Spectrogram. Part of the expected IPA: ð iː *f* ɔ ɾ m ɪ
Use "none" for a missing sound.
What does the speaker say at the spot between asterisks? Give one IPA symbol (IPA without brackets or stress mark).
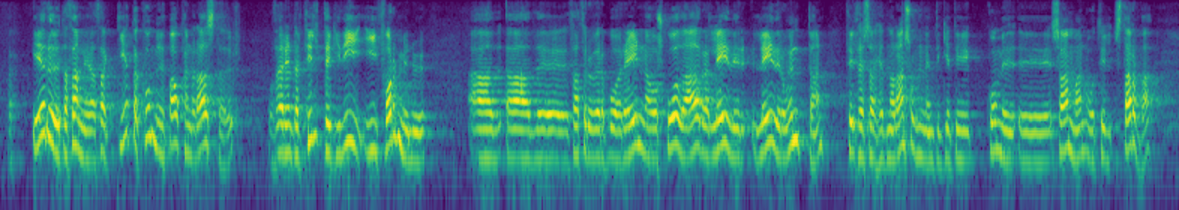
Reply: f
